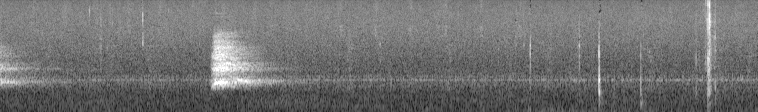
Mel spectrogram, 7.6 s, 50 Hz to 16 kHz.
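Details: Red fox calling at night on July 23, 2015, from woods behind a flower garden, loud and eerie: a single harsh, hoarse scream-like bark lasting about half a second, then quiet with a faint steady hum and a few scattered clicks.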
